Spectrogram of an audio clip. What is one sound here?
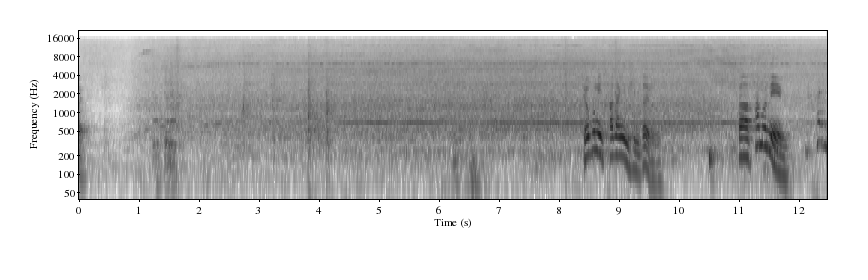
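A vacuum cleaner hums steadily nearby.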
